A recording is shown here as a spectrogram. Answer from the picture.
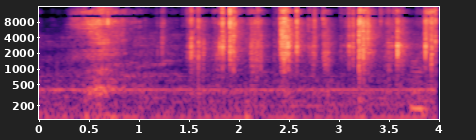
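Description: Disposable black pepper grinder being twisted: a quick run of short grinding strokes, starting about a second and a half in.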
